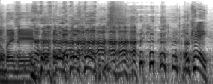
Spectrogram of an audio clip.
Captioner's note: all laughing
